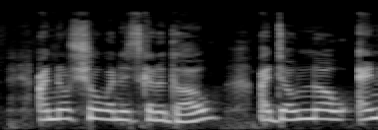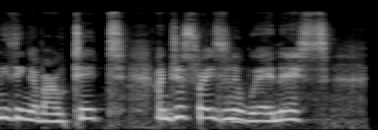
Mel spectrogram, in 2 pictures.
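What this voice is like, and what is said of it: Foreign-sounding accent. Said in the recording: “It's called foreign accent syndrome ... she's got a magical voice.”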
